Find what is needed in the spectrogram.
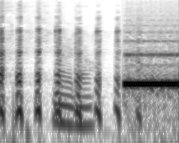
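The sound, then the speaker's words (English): Brief voices and chuckling give way to a loud, steady phone ringing tone. It is the droning ringback of an outgoing three-way call, which starts abruptly and holds unbroken to the end. “Do they have any idea that we're calling?”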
